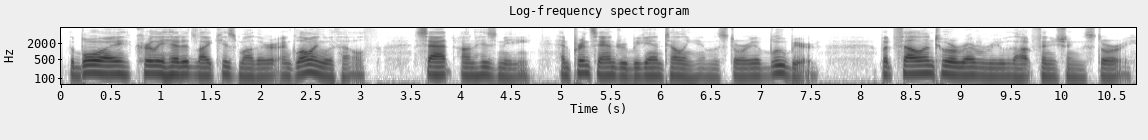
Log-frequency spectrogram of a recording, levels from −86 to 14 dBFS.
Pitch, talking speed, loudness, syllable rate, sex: 125 Hz, 190 wpm, -18 LUFS, 5.5 syllables/s, male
